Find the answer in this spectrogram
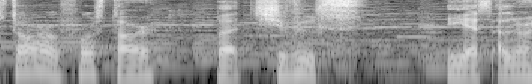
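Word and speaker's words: Chevreuse: or four star but shus yes I learn how to pronounce her name a little hint thinking of it as pronouncing chus anyway before the stand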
